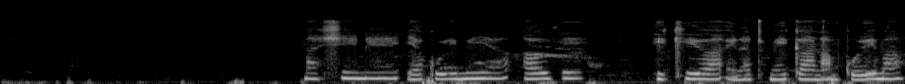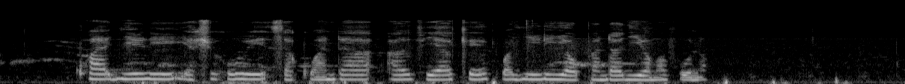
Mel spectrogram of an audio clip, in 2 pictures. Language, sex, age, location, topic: Swahili, female, 18-24, Dar es Salaam, agriculture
